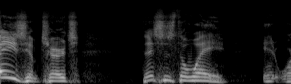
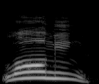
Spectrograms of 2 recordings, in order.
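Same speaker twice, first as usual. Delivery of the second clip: "Longing" raised and falling; emphasized longing; 10 semitones higher, 6 dB louder than usual. Shown as a demonstration. Preacher stressing the key word to the church. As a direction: lean on "Longing". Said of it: "Emphasize, operative word".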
